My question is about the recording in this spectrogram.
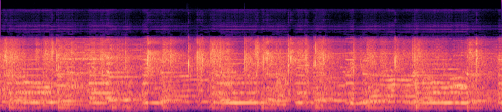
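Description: Live music with a held melody, over many quick tap-dance taps.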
